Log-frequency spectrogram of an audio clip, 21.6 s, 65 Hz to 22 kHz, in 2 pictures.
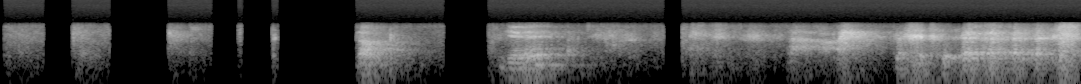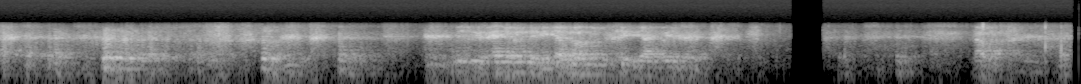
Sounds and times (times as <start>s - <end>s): Speech: 3.6s - 4.0s, 5.0s - 5.8s, 15.3s - 18.0s, 20.6s - 21.0s.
